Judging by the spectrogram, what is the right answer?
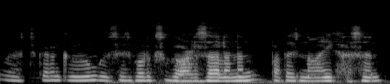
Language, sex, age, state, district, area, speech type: Kashmiri, male, 30-45, Jammu and Kashmir, Anantnag, rural, spontaneous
